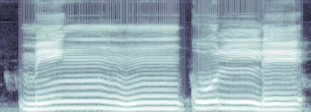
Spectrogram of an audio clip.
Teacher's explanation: নুন সাকিনের পরে কাফটি হলো ইকফার হরফ এজন্য আমরা নুন সাকিনটা গুন্নাহ করে পড়বো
